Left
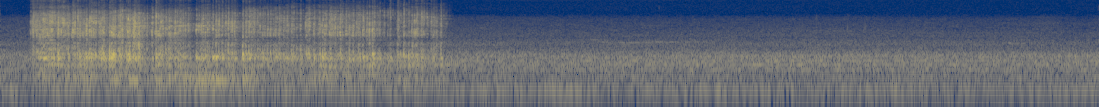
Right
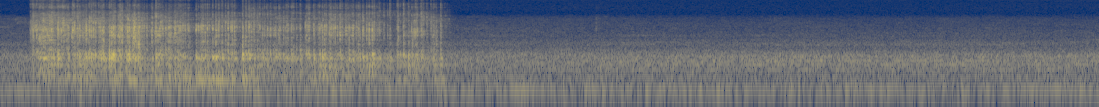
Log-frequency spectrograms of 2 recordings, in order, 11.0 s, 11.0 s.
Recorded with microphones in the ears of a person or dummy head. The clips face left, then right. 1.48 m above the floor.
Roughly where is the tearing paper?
Centre.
